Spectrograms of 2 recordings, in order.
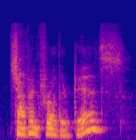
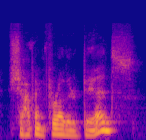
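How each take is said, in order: No difference in how they are said.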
